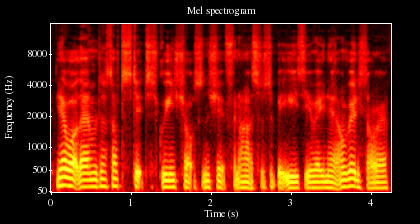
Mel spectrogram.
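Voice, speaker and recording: A livestream host with a cold talks very fast in an extremely low, creaky, dark voice. Chatting casually on her phone, she swears freely and is self-deprecating, her nose clearly congested.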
